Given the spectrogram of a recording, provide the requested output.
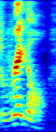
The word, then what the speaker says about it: wriggle: and we get Riggle now the W is silent and it's wriggle what is Riggle wriggle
